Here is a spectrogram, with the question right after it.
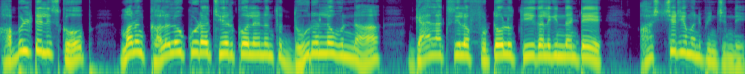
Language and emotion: Telugu, surprised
